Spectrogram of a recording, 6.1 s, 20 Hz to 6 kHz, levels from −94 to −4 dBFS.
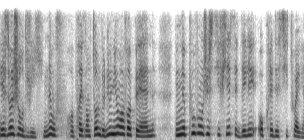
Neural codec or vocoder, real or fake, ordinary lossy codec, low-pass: codec, 16 kHz in and 24 kHz out, 0.6 kbps, FocalCodec, streaming, 4096 codes; fake; none; 5.4 kHz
